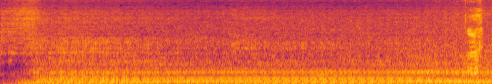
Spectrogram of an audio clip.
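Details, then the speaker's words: Ford Mustang GT after battery replacement, restarted with aircon and lights off for the cranking-volt test: fires straight into a smooth, even burble with no misfire; cranking volts normal. Healthy start. "Listen to that sound. Wow. Alright, so cranking volts is normal."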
